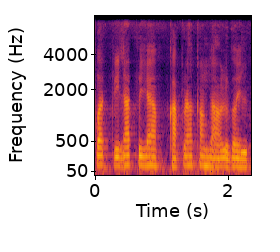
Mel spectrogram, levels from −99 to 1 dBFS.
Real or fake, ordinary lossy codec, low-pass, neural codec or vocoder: fake; none; 7.2 kHz; codec, 16 kHz in and 24 kHz out, 0.6 kbps, FireRedTTS-2 codec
